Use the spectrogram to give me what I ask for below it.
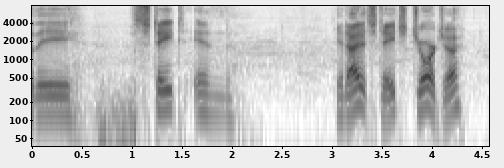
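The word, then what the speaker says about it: Jorja: Named after the, probably could say, Georgia University or the state in United States, Georgia, spelled J-O-R. Looking at the spelling once again, just to confirm. J-O-R-J-A, you pronounce it Georgia.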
